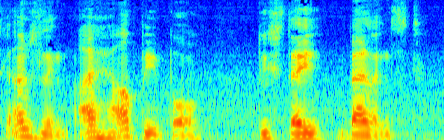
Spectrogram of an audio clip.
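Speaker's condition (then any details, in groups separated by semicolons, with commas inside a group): Cerebral palsy; from birth, diagnosed age 2, learned speech special-needs school, writing difficult, poor balance, later myasthenia gravis; myasthenia gravis muscle fatigue, breathing weakness, sometimes out of breath, uses oxygen machine, on medication; some words unclear, certain letters flat, trouble formulating words, worse when mouth tires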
